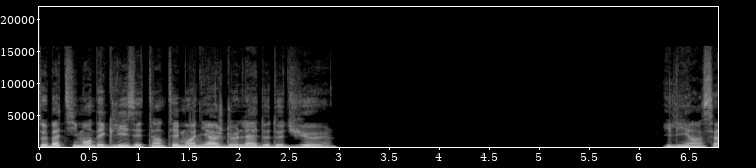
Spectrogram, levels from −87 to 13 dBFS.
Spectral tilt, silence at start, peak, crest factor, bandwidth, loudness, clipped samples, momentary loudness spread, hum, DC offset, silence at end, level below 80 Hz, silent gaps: -7.5 dB/octave; 0 s; -4 dBFS; 14 dB; 14 kHz; -17 LUFS; under 0.1%; 9 LU; none; under 0.1%; 0 s; -46 dBFS; 3.07-3.11 s, 3.17-3.55 s, 3.62-3.84 s, 3.90-3.97 s, 4.04-4.61 s, 4.67-4.71 s, 4.79-5.71 s, 5.82-5.99 s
